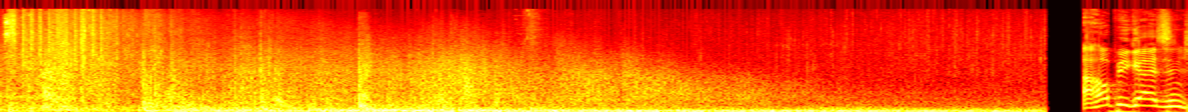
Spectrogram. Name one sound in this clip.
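An explosion roars with a deep rumble.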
